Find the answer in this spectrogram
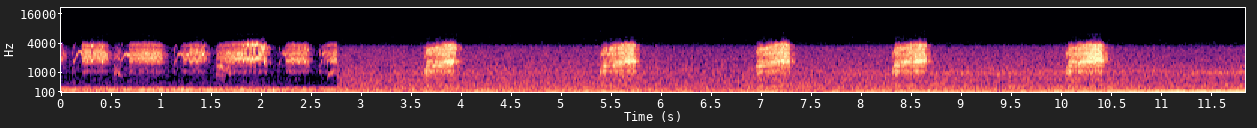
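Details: Owl at its nest just after midnight, 27 January 2016, during delivery of a huge rat; rapid harsh hissing screeches at first, then slower, single rasping bursts every second or so over a low hum.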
